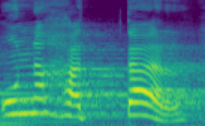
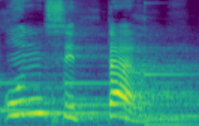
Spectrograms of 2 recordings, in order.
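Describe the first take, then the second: First: The middle consonant is an h sound. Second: The middle consonant is an s sound. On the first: The speaker calls it right. "इसे हिंदी में कहा जाएगा उनहत्तर" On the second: The speaker calls it wrong. "उनसत्तर बोलते हैं ... जो कि गलत है"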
